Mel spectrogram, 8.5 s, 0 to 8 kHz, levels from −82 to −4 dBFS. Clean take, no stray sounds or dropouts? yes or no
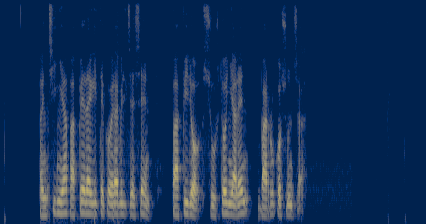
yes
